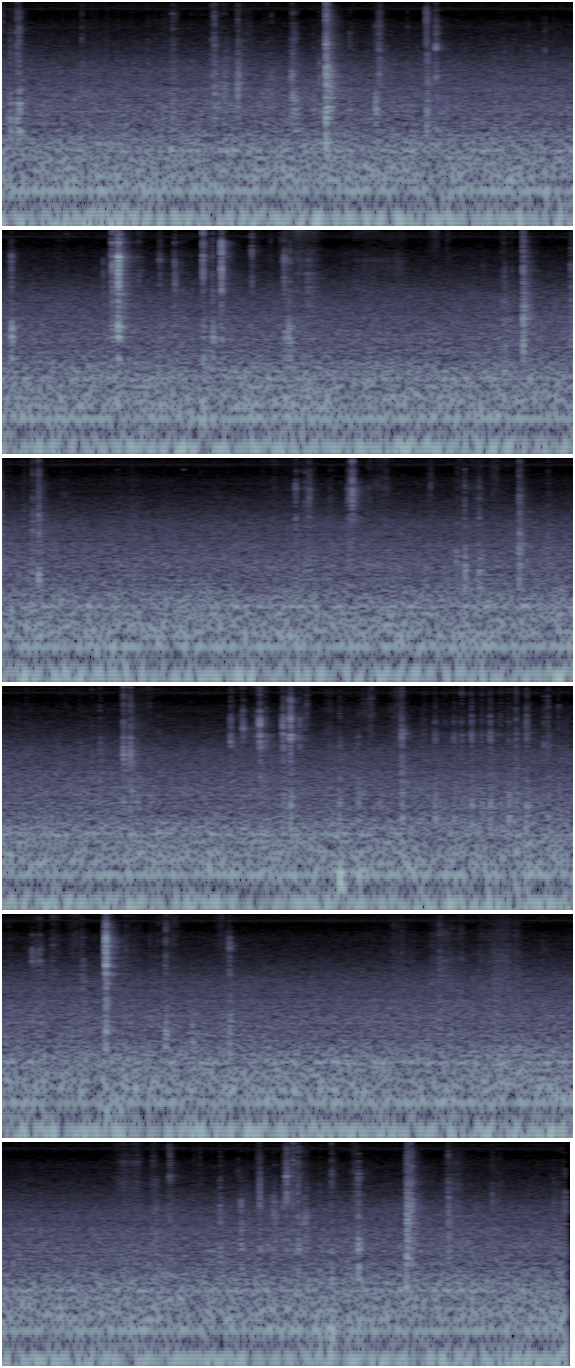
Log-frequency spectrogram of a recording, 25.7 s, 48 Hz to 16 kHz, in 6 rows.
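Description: Steady typing on a custom CA66 mechanical keyboard fitted with Zealio switches, a quick run of close, crisp clacks and ticks that goes on without a break over a faint room hum, with no talking.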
